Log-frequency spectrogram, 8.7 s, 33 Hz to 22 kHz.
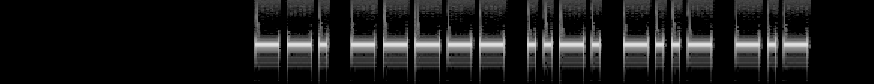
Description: Morse code, heard as a keyed tone, about 15 wpm, 700 Hz. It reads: G0FXK
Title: DXCC-100 Call Signs - 5 Characters - Repeated 2x - 15wpm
